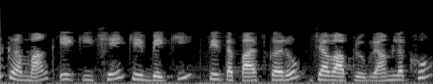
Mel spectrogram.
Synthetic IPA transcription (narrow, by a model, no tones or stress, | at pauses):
kɾəmãŋkekit͡ʃʰekebekit̪et̪əpaskəɾod͡ʒəʋapɾoɡɾamləkʰo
